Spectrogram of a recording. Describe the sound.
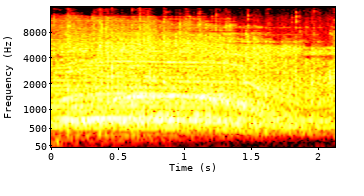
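A live audience at Glendale Baptist Church cheers and whoops, a loud, dense wall of crowd voices that holds steady and eases off slightly toward the end.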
